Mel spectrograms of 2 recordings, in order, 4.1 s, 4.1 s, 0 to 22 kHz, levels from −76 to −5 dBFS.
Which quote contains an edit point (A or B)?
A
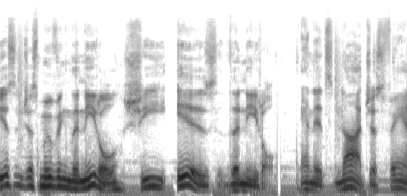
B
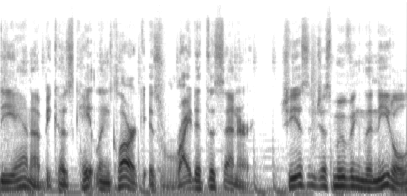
A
